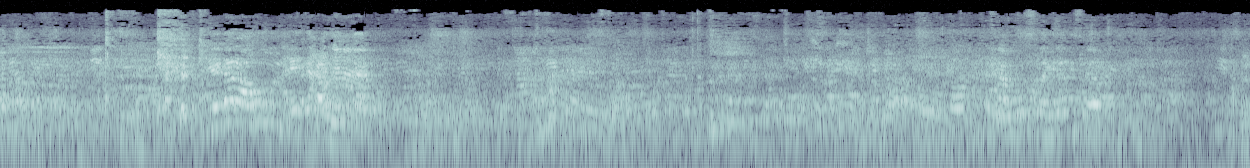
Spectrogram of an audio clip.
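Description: A crowd of people chatter all around.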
